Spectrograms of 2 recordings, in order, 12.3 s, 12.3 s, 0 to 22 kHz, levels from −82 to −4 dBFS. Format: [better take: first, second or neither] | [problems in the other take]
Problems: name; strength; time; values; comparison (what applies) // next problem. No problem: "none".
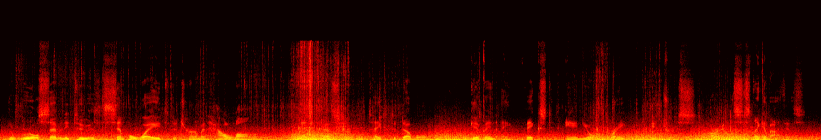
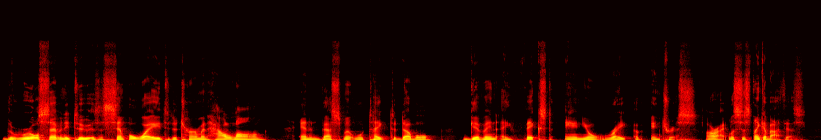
second | wind noise on the microphone; heavy; 1 dB below the speech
